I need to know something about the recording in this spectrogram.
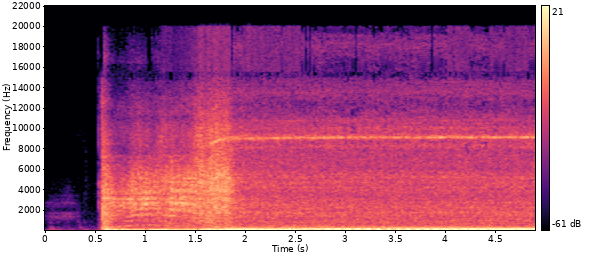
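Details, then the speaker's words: Studebaker Champ pickup (1960 or 1964 model) converted to fuel injection: cranks briefly after the fuel pump primes, catches with no accelerator pumping and settles into a steady, even idle with good vacuum; healthy cold start. "That's pretty good for an old 60 model or 64 model pickup. No pumping the accelerator or anything like that."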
